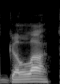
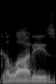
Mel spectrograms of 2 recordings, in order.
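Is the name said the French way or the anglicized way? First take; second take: French; anglicized. First: It is said as the short French form. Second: It is said as the longer English form. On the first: This is the original form of the name. "was French word" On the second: The name is adapted for English speakers. "we just pronounce it Galati's or whatever because you know to Angloize it"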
